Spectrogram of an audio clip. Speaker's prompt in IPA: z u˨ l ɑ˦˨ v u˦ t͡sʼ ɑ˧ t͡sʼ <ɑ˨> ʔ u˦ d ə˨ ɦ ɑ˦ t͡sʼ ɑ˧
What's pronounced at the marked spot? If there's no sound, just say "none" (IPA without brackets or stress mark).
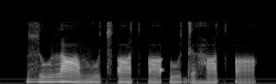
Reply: ɑ˨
